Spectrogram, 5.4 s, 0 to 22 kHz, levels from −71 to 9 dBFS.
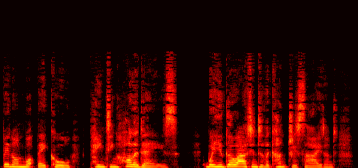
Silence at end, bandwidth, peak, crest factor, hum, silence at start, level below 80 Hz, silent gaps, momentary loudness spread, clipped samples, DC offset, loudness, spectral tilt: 0.15 s; 15.5 kHz; -4 dBFS; 18 dB; none; 0.05 s; -64 dBFS; none; 11 LU; under 0.1%; under 0.1%; -21 LUFS; -3.5 dB/octave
